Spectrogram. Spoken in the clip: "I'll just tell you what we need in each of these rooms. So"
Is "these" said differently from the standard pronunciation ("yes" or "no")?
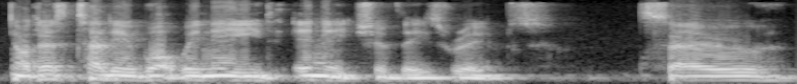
no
